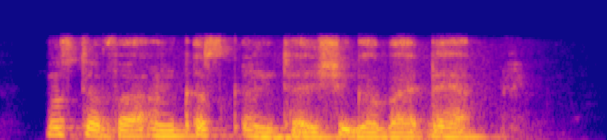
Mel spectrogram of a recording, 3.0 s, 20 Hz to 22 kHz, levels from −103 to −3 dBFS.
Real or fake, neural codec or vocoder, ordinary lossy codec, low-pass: real; none; Opus, 24 kbps; 7.2 kHz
